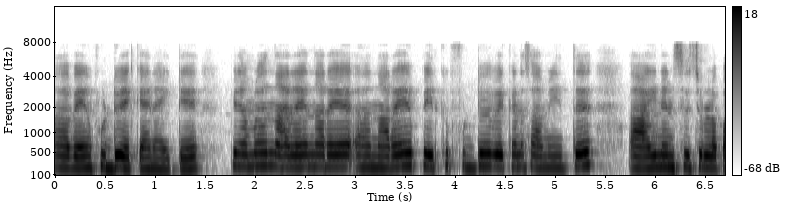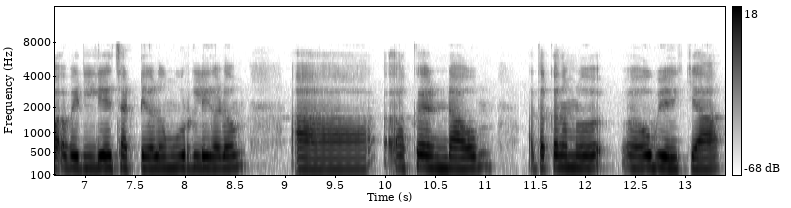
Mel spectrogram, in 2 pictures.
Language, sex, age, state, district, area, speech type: Malayalam, female, 45-60, Kerala, Palakkad, rural, spontaneous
